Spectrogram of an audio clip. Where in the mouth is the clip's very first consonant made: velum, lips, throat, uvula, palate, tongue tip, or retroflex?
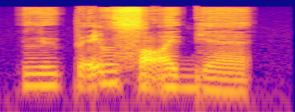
tongue tip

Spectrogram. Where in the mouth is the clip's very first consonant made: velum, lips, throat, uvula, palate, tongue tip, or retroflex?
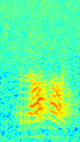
tongue tip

